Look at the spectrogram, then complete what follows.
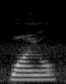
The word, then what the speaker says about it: while: following words honesty campaign while and fight and the answer is we have the h in honesty the g in campaign the h in while and the gh in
